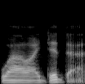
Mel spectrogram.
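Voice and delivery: ordinary talk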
